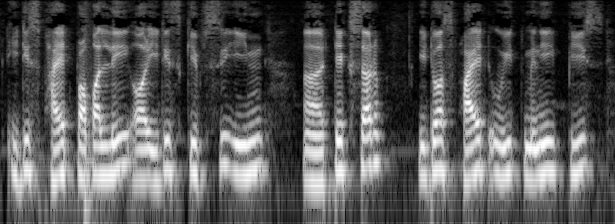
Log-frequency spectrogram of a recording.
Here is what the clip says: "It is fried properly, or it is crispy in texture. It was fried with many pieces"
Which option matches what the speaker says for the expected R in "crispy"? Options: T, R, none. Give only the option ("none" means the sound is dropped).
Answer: none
